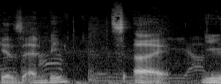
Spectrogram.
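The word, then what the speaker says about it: enby: Uh the the term that I heard about that I really like is envy. Uh you spell it E N B Y but you pronounce it like the letters NB and I think it's really cute.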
